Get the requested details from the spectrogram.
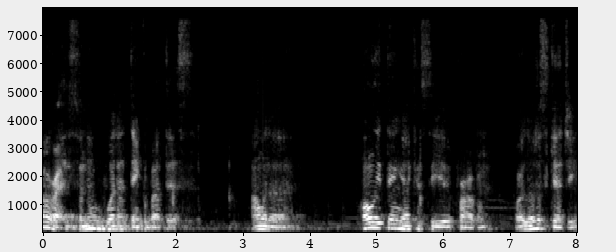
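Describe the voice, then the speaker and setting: Delivered at a moderate pace with very wide pitch swings and long, frequent pauses, the speech sits over noticeable background noise. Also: man, medium pitch for a man. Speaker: video game player. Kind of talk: casual talk to camera.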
